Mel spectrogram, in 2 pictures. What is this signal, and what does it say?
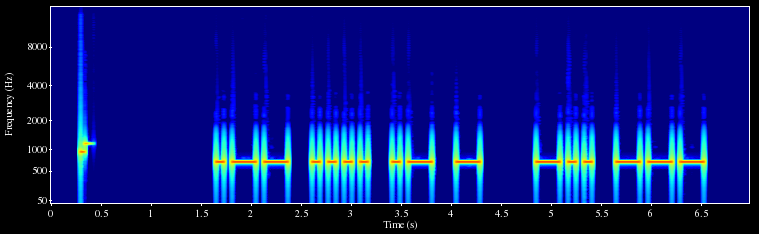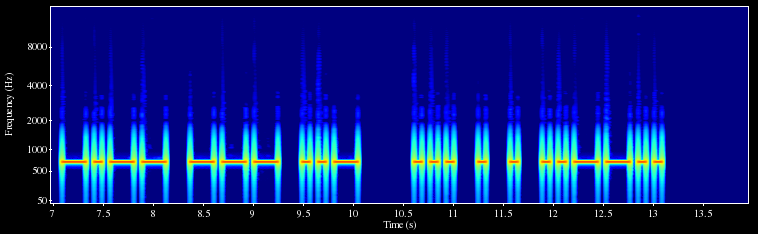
Morse code, heard as a keyed tone, about 15 wpm, 700 Hz. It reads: WHAT DO YOU SEE?
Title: Sentences from Top 100 Words 15wpm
